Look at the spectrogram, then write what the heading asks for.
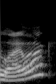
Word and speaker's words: lilac: I say lilac, lac, L-A-C, lac, because lac, L-A-C, is pronounced lac in Quebec.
